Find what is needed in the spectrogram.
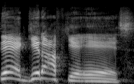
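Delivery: put-on loud, high-pitched New York accent. Imitating the listener talking like a New Yorker on FaceTime: New York accent. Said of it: "yous was talking like a New Yorker".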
